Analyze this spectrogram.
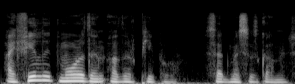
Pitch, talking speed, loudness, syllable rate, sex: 130 Hz, 205 wpm, -17 LUFS, 5.7 syllables/s, male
